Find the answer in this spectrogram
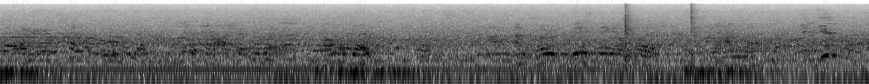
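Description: Golf club striking balls: two sharp clicks about six and seven seconds in. They sit over a steady low hum and the murmur of voices at the driving range.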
